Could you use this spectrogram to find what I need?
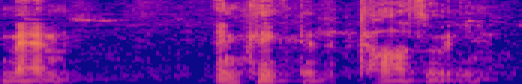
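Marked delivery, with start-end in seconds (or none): none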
